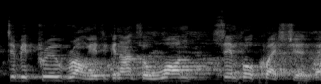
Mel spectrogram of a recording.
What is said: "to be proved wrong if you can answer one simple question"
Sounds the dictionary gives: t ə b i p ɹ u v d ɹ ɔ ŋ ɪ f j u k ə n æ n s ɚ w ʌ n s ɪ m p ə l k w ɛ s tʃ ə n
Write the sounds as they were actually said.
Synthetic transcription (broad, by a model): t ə b i p ɹ u v d ɹ ɔ ŋ ɪ f j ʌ k ə n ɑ n s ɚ w ʌ n s ɪ m p ə l k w ɛ s tʃ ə n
